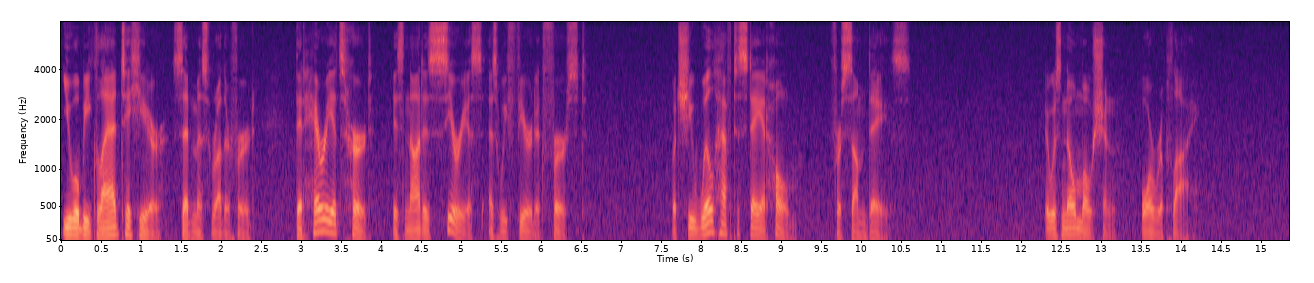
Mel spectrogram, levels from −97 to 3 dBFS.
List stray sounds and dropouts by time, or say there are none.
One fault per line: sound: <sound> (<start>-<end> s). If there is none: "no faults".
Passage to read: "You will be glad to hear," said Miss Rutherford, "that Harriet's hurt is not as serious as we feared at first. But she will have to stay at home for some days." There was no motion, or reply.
no faults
